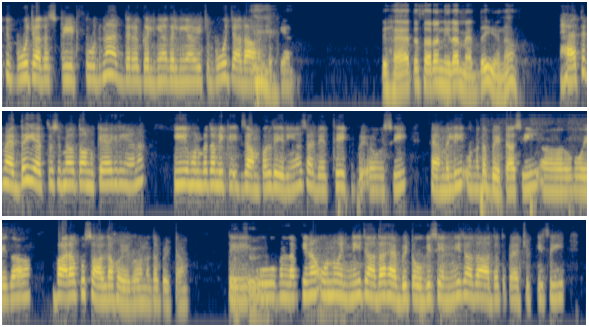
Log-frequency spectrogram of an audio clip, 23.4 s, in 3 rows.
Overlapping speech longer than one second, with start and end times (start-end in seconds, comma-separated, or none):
none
